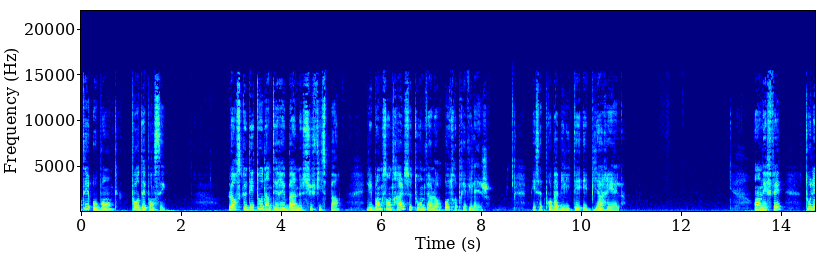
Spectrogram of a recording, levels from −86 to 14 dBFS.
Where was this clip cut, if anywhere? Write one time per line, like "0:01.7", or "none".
0:02.9
0:08.9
